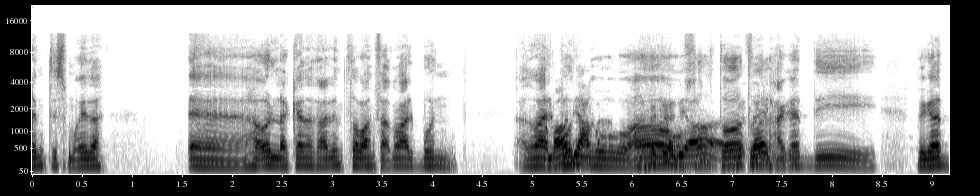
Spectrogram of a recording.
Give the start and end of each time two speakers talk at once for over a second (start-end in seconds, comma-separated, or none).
5.1-7.7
